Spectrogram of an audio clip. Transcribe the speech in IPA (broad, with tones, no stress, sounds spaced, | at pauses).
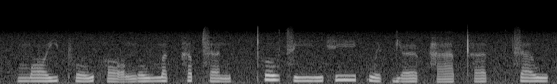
m ɔː˨˥ j pʰ o˨˥ w h ɔː˨˩ ŋ o˨˧ w m ɐ˧ k̚ h ɐ˥ p̚ s ɐ˧ n | t̪ʰ o˥ w t͡s iː˨˧ ŋ h iː˥ t̚ w ɪ˨ k̚ j œː˨ k̚ h aː˨ p̚ t̪ʰ ɐ˥ k̚ | t͡s ɐ˧ w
